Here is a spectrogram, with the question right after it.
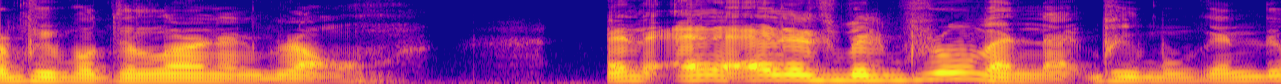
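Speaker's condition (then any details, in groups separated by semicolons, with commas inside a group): Cerebral palsy; verbal, able to speak up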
